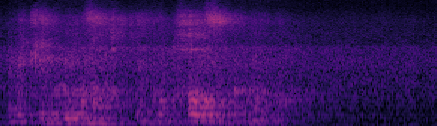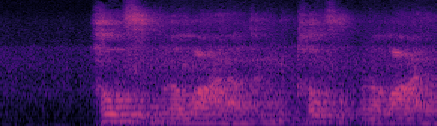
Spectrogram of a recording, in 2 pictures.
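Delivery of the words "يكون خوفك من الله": normal talking voice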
